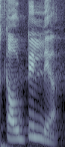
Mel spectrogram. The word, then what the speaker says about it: Kautilya: I said, it is not Kautilya, it is Kautilya.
